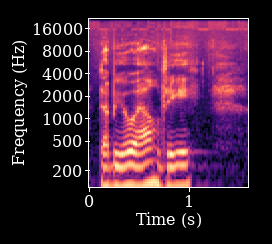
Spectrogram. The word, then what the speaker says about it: Wold: poems you read, wold, W-O-L-D, rang a bell from Dickens. Chesney Wold was where that family in Bleak House lived, and I thought, oh, Wold. What rhymes with Wold? Well, gold.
